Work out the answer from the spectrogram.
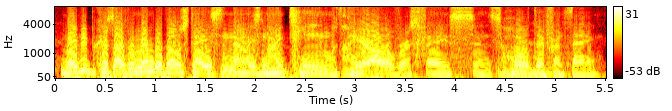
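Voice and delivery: high, choked-up emotion; real tearful crying. Real, not acted. Father remembering his son's birth, tearful and overcome. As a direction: talk through real tears, pitch climbing. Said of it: "I don't know why I'm crying right now".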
